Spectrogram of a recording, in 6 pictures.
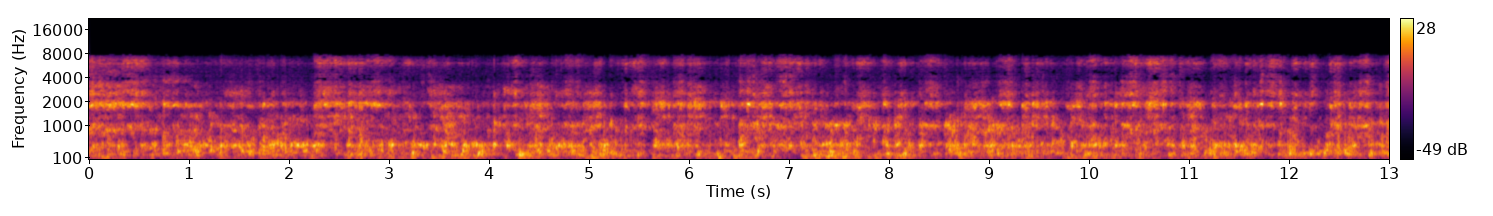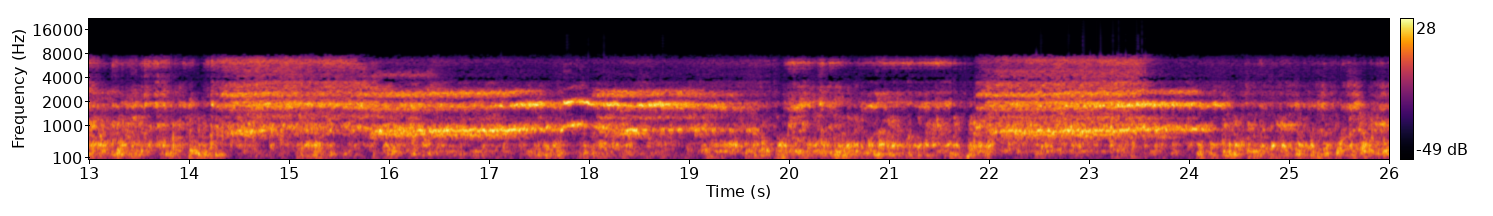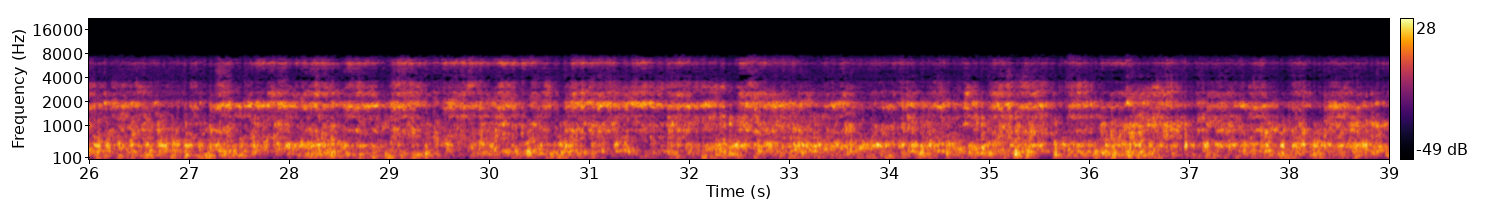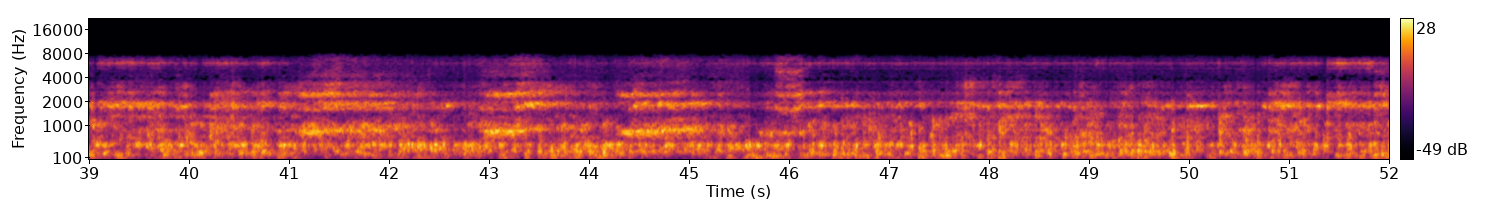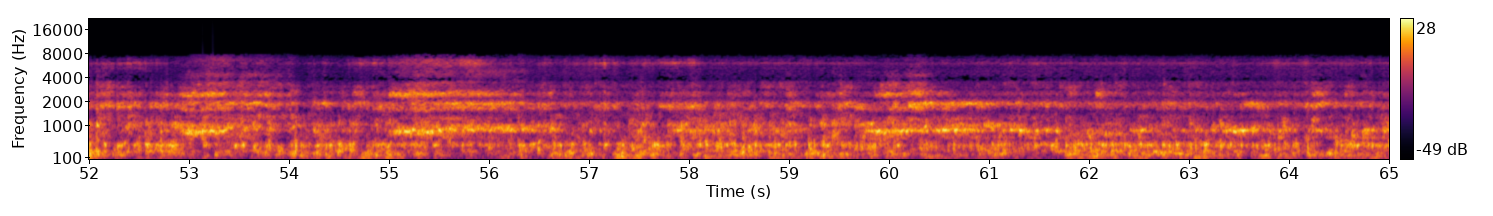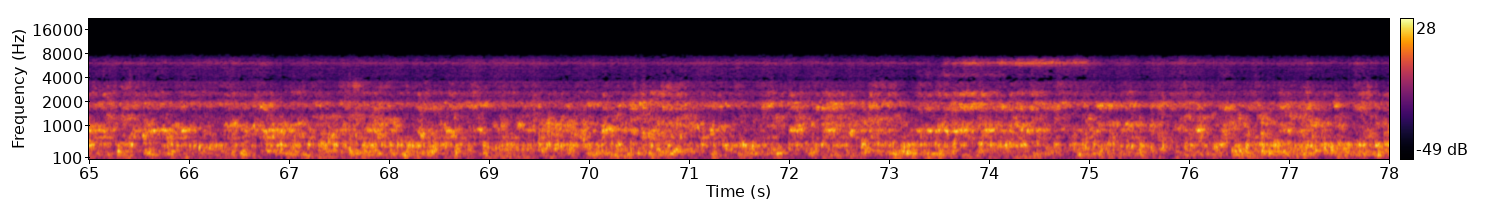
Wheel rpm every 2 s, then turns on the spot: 240, 230, 230, 230, 230, 230, 240, 230, 210, 230, 230, 220, 230, 230, 230, 240, 230, 230, 230, 230, 230, 230, 230, 230, 230, 230, 230, 230, 230, 230, 230, 230, 230, 230, 230, 240, 230, 230, 230.
none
